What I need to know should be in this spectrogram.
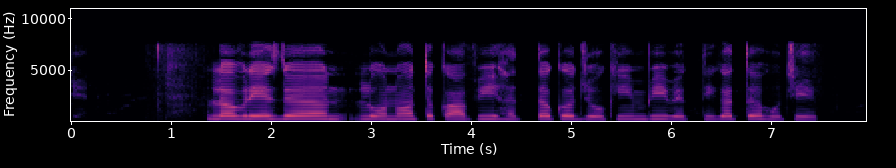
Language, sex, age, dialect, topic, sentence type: Magahi, female, 25-30, Northeastern/Surjapuri, banking, statement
